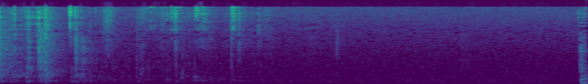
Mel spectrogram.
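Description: Scissors snip through paper for a small handmade album, with a quick run of close, crisp cuts that fade into near silence.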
